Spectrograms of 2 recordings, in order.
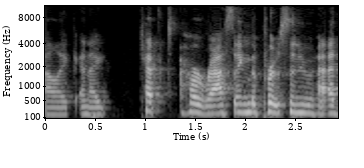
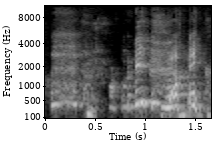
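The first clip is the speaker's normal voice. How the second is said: laughing; 13 semitones higher, much slower than usual. Real, not acted. Calling after running dog.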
